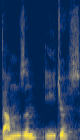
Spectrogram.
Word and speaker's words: Damson Idris: Yeah, obviously has dam Damon Damson Idris. I can never pronounce his name.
